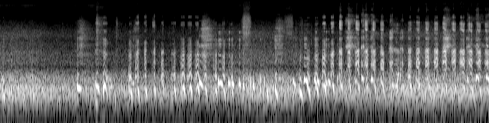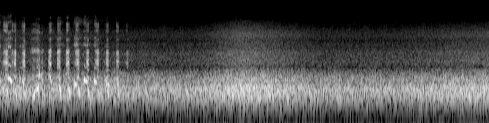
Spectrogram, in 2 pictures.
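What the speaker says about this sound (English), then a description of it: "The wind. It's nice." Steady wind blows through a Final Fantasy X scene: a broad, even whooshing rush that carries on throughout, with rapid clicking textures over the first two-thirds before the sound settles into a plain airy hiss.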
